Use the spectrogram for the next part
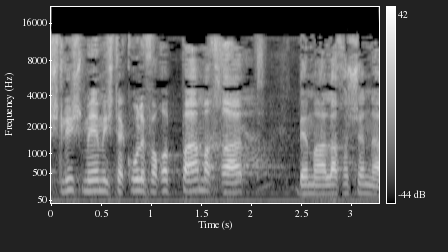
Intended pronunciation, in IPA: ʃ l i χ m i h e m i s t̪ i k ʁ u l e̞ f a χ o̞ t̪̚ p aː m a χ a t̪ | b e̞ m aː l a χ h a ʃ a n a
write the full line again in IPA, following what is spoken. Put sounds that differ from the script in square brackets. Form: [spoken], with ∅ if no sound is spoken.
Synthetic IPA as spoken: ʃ l i [ʃ] m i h e m i [ʃ] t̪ [a] k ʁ u l e̞ f a χ o̞ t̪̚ p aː m a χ a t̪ | b e̞ m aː l a χ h a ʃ a n a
